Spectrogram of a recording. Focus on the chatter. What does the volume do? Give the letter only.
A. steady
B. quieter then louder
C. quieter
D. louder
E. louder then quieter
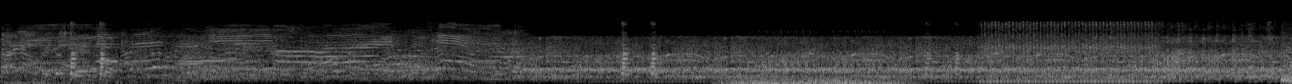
A.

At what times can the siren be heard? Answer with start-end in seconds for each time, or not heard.
7.1-9.2.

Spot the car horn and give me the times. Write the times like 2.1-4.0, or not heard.
0.7-1.1, 6.2-6.7, 9.2-9.7.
